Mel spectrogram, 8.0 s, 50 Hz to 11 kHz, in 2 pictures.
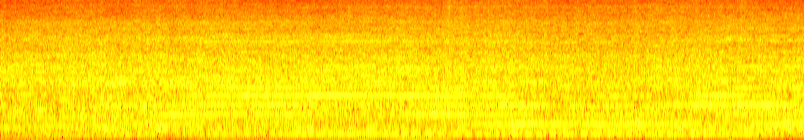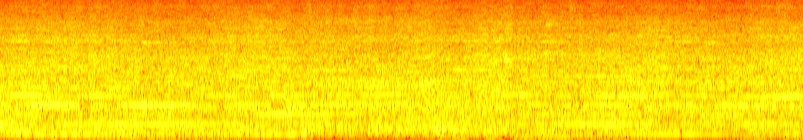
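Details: Hoover Junior 1334 upright vacuum, loft find: steady motor hum with a harsh, rough whirr and no clean whine; a motor bearing is completely gone, with visible play.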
